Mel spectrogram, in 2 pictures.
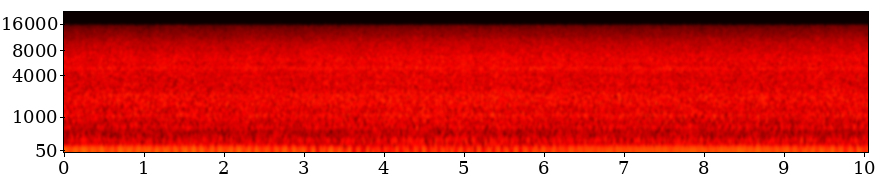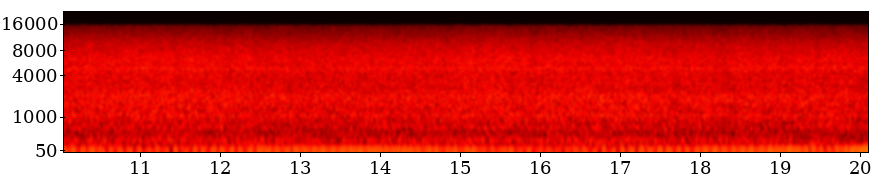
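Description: The trawler's twin diesel engines running steadily under way, a strong low drone with the rush of the wake behind it. The engines are being run under load to test the starboard turbocharger after a clogged air intake and loose clamps were fixed.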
